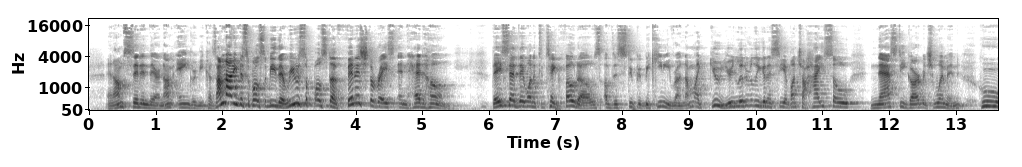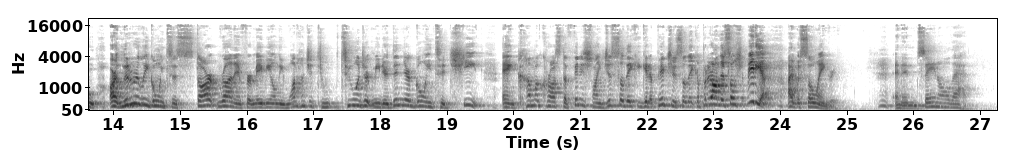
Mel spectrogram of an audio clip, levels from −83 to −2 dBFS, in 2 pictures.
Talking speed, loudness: 230 wpm, -24 LUFS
